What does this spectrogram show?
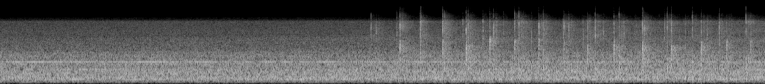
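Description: Shinkansen train pulling out of the platform with a steady rushing noise. About four seconds in, a small group on the platform starts clapping steadily.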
